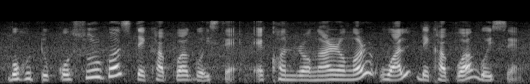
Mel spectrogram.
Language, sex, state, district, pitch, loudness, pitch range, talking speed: Assamese, female, Assam, Kamrup Metropolitan, 220 Hz, -16 LUFS, 210-255 Hz, 145 wpm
